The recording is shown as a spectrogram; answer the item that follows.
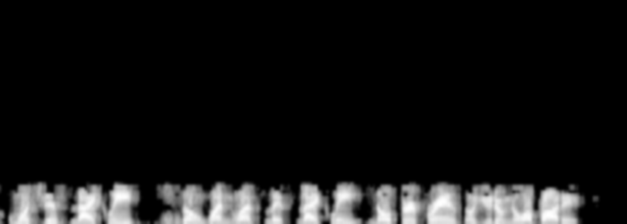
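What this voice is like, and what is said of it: Heavy non-native accent. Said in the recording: “Your accent is too heavy for me to understand.”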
